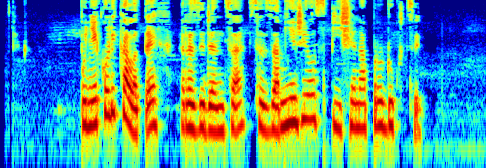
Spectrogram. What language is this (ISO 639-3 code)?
ces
